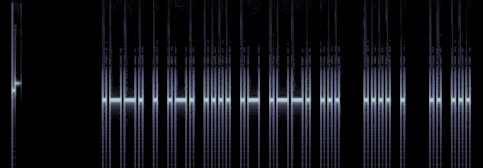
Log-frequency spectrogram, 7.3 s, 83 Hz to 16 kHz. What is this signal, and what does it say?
Morse code, heard as a keyed tone, about 22 wpm, 700 Hz. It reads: PERHAPS HE IS
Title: Sentences from Top 1500 Words 22wpm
